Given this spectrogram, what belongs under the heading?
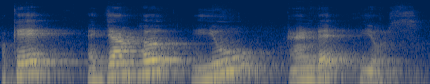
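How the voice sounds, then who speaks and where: Slow, high-voiced Indian male teacher. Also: very animated, echoey room, dull audio. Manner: slow dictation-like delivery, repeats definitions and checks understanding. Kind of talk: bilingual grammar lesson, slow and repetitive. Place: online class recording in a room.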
